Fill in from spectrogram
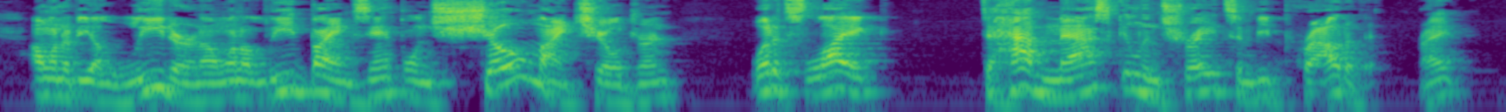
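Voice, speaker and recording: With lively intonation and big swings in loudness, a man with an unremarkable speaking voice speaks at fairly high pitch and a fairly quick pace. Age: 40s. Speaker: fitness coach for fathers. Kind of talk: casual interview conversation.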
